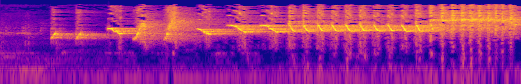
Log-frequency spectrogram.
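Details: Greater green leafbird lure sound for training birds: a few level whistled notes, then stepped rising whistles breaking into a fast, even trill that climbs higher and continues to the end.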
